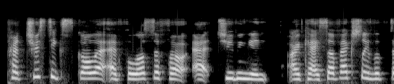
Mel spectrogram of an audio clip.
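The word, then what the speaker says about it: Tübingen: than Bower a patriotic scholar and philosopher at tubing in okay so I've actually looked up the pronunciation of this name and it's tubing gun Albert schwigler gave the schools theories their most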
